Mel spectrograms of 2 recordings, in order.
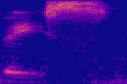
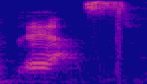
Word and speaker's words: bass: bass caught a bass a bass can be a musical uh instrument then it rhymes with face and it rhymes with face it can also be a type of fish then it rhymes with glass and bass how can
